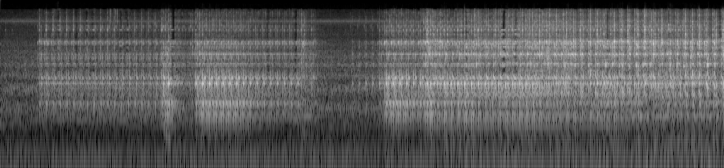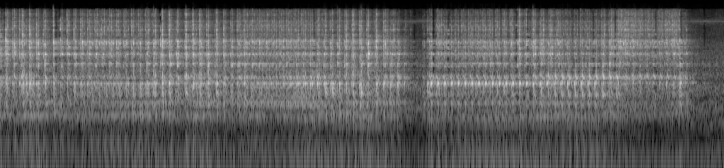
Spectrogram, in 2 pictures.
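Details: Gouge held against the body turning a square bowl blank: rapid regular chattering bursts, about three per second, as it clips each passing corner; normal intermittent cut across the corners.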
